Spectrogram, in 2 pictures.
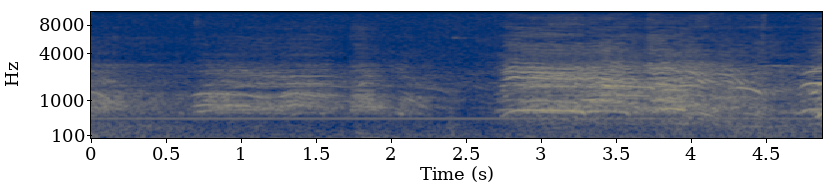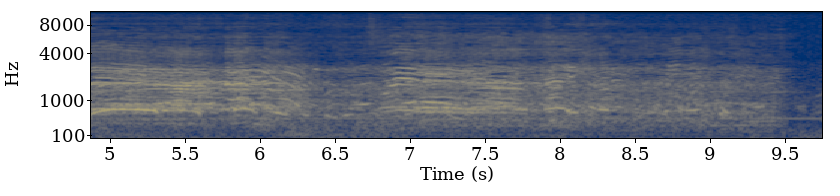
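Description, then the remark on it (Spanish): A crowd of many university students shouting together in protest at their university, a loud, dense mass of raised voices that swells in waves, dipping briefly between bursts before surging again. “Sí, pues siguen los gritos ahí eh, de, de, estos, de estos estudiantes universitarios.”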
